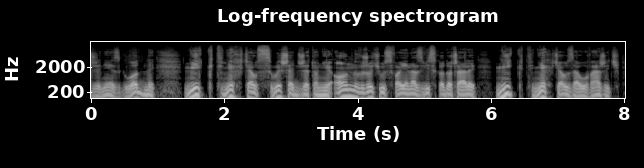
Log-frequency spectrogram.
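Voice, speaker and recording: A man narrating an audiobook in a measured, dramatic storytelling manner. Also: extremely low pitch, darkish tone, dry recording, clean studio sound. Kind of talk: scripted narration.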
